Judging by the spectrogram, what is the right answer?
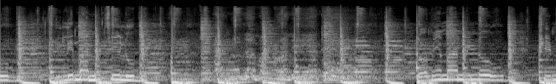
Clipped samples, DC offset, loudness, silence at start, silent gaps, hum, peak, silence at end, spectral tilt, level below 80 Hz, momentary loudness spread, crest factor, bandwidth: under 0.1%; under 0.1%; -13 LUFS; 0 s; none; none; 0 dBFS; 0 s; -6 dB/octave; -16 dBFS; 5 LU; 12 dB; 16.5 kHz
